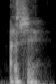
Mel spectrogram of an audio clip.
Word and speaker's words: Achey: Achey.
